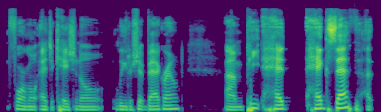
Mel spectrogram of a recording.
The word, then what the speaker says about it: Hegseth: Pete Hegseth, I was pronouncing the G as a J for the longest time. That's why I stuttered there. Pete Hegseth is the Secretary of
